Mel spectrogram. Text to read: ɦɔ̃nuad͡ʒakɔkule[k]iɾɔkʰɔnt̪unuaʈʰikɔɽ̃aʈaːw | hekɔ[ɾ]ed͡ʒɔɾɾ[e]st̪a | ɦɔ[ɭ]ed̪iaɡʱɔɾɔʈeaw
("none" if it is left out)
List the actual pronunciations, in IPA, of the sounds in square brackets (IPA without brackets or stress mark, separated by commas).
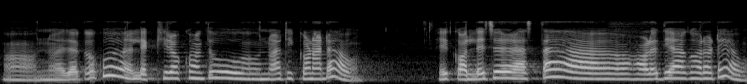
kʰ, l, a, ɭ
